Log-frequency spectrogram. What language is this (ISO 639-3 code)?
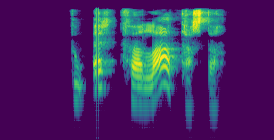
isl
